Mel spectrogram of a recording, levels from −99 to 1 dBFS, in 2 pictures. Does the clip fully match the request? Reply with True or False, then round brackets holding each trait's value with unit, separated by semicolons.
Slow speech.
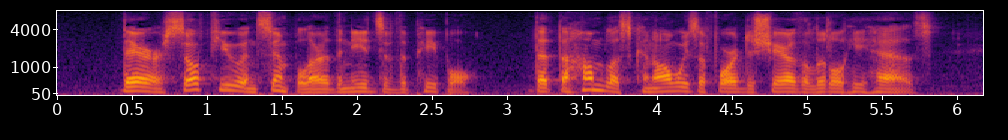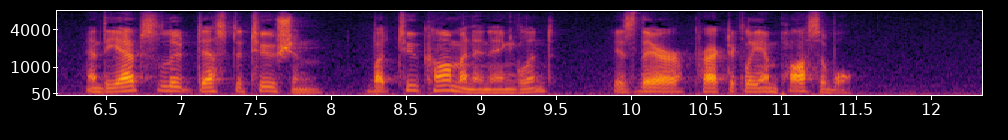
False (175 wpm)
